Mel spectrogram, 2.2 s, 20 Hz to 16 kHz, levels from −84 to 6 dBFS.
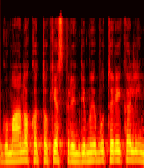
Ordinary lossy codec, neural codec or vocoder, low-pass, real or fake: Opus, 64 kbps; none; 10.8 kHz; real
